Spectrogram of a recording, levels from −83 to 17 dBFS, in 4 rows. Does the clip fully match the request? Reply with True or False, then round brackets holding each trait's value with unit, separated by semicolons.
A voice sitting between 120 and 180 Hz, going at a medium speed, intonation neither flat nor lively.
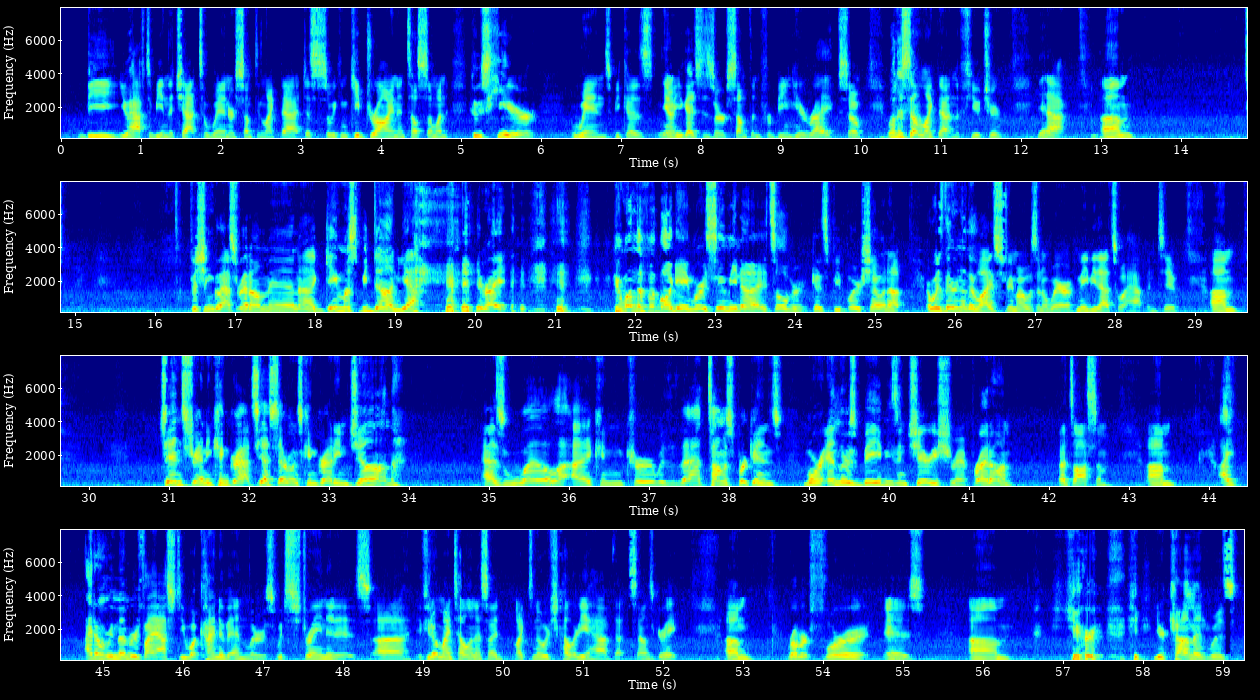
False (140 Hz; 160 wpm; 6.6 semitones)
